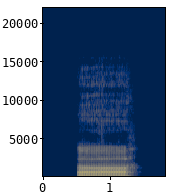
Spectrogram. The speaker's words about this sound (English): You can hear my cat.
